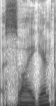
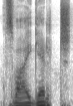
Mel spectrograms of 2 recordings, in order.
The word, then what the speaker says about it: Zweigelt: og da uttalte jeg et Zweigelt Altså, jeg uttalte det feil. Jeg sa Zweigelt, og så er det Zwei. Altså ein Zwei, Zweigelt. Det er veldig viktig å si det.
